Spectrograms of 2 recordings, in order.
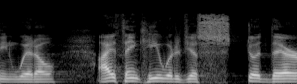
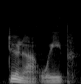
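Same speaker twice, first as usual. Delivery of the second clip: soft, low and tender; gentle; 7 semitones lower, 8 dB quieter than usual. Retold or imitated. Jesus gently telling the grieving widow not to weep. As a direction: comfort her quietly. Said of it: "he compassionately tells her".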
